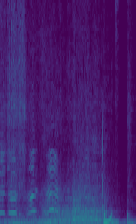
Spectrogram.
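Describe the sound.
A truck drives in a video game: a revving engine with whining, wavering tones, then a brief squeal near the end, all mixed with voices.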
